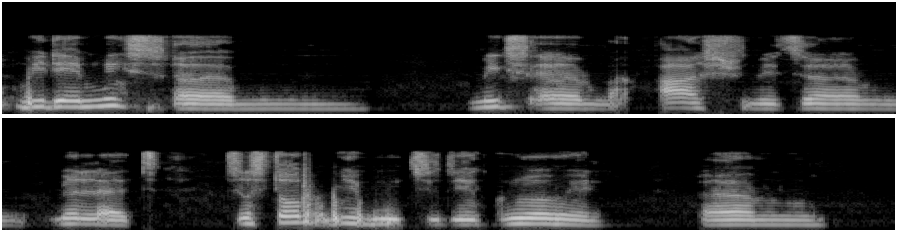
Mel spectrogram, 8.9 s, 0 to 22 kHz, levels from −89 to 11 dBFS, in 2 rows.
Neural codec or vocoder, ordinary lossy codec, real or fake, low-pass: codec, 16 kHz, 16 kbps, FunCodec, trained on LibriTTS, 50 frames a second; none; fake; 7.2 kHz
